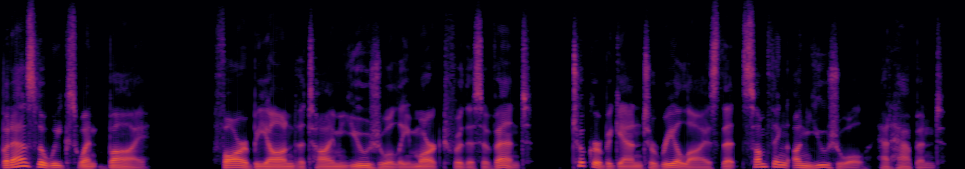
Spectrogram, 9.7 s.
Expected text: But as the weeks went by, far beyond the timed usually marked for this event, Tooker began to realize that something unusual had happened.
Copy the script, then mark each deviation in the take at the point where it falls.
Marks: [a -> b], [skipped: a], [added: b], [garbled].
But as the weeks went by, far beyond the [timed -> time] usually marked for this event, Tooker began to realize that something unusual had happened.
